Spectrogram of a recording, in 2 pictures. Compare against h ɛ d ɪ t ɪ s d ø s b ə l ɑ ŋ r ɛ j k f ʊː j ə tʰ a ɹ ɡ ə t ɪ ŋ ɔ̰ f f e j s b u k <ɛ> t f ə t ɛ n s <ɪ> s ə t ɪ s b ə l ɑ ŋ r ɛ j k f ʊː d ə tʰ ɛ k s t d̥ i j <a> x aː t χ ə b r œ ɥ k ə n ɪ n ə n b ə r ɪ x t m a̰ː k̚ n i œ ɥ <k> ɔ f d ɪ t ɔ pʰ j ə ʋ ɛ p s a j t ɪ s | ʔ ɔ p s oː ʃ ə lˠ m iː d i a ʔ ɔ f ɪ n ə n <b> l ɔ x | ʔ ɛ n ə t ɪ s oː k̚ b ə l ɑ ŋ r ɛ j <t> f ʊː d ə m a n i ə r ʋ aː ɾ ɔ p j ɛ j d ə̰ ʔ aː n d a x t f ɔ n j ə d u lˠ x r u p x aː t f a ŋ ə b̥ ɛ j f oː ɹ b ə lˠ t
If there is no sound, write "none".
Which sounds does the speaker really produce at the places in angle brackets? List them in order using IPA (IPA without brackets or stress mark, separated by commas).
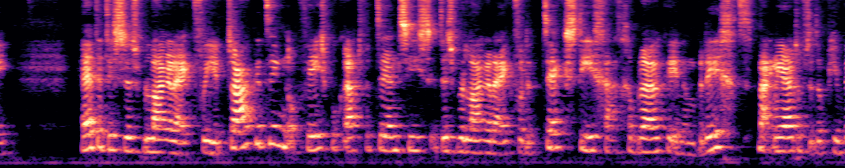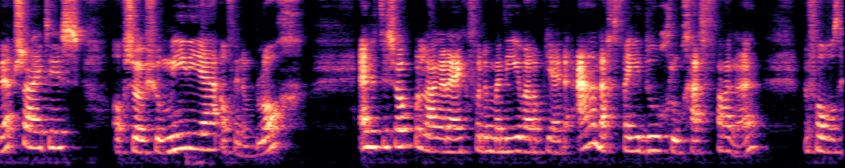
a, i, ə, t, b, k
